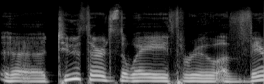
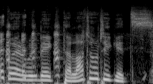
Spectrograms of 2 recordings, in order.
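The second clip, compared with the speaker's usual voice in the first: put-on Irish accent; 6 semitones higher than usual. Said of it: "Irish accent".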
